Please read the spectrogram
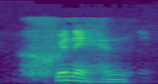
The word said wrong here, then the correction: cwningen: It's Kuningen.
